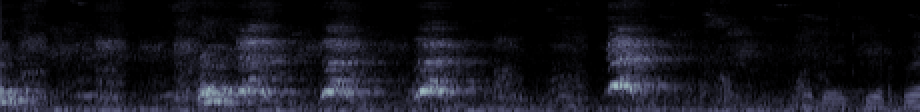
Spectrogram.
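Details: Rottweiler barking while Loki and Siro are brought together to mate: four strong, hoarse barks about half a second to a second apart, over a low background murmur.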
